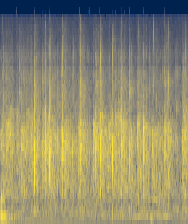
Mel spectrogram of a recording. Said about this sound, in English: Clap for her. Clap for her.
